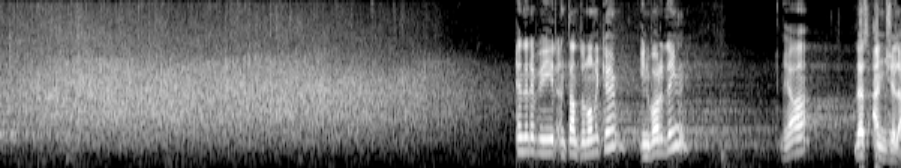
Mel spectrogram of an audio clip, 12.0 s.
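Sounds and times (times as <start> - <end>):
audience applause: 0.0 - 6.9
speech: 6.9 - 9.3, 10.4 - 12.0.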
